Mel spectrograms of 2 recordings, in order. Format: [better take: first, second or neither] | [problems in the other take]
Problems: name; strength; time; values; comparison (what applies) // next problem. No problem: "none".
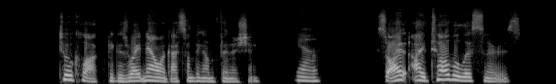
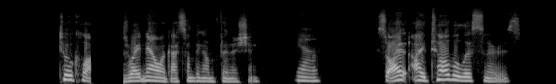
first | audio cutting out; at 1 s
